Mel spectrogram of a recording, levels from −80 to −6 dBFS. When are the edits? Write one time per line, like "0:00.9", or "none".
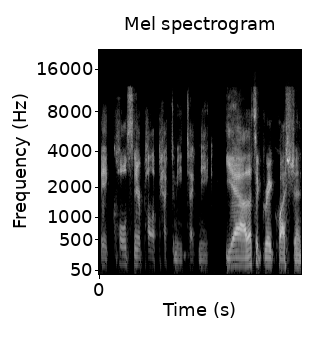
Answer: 0:02.3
